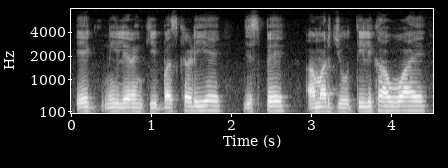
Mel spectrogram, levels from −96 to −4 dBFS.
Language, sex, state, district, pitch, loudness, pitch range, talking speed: Hindi, male, Uttar Pradesh, Lalitpur, 125 Hz, -15 LUFS, 115-130 Hz, 170 wpm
